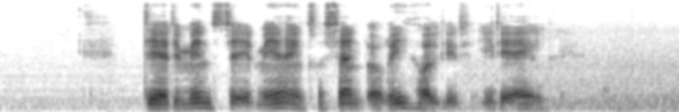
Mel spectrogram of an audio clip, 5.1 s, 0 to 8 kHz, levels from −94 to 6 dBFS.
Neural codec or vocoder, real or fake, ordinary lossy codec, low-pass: none; real; Opus, 64 kbps; 7.2 kHz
